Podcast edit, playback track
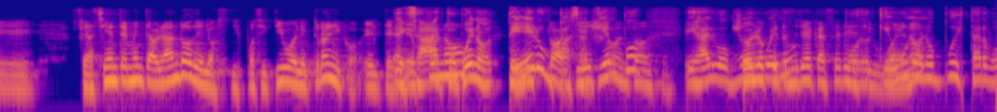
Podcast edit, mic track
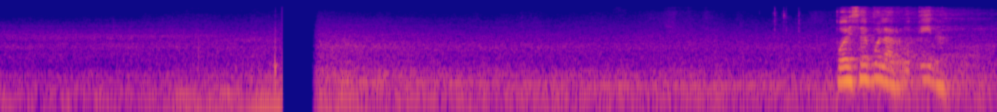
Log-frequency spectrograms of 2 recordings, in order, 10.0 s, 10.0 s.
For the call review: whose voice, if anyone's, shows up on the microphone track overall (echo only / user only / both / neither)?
user only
